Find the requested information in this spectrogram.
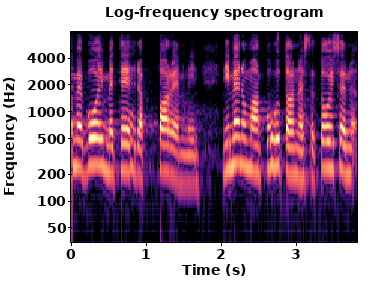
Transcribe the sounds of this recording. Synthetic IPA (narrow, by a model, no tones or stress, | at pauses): meʋoimːet̪ehdæppɑremːin | nimenomɑːmpuhut̪ɑːnnæist̪æt̪oisen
